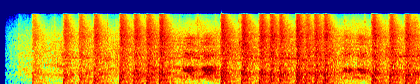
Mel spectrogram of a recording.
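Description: Music with a strong, fast percussive beat, rising out of silence in the first second.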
